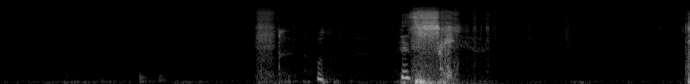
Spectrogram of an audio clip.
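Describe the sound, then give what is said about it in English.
A person imitates a dog sniffing: a few short, breathy snuffles, then a louder, longer burst of rapid nasal sniffs, followed by a brief spoken remark. “Tell me this isn't exactly how a dog sniffs.”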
